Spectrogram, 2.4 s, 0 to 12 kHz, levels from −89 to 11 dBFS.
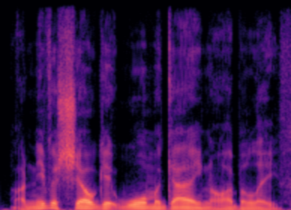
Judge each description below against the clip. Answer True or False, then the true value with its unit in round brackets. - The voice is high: False (95 Hz)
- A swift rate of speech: False (195 wpm)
